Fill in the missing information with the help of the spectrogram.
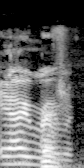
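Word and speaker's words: Meruru: Maruru is how you pronounce it.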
